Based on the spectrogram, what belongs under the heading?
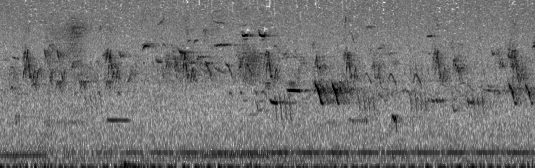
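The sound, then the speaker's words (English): Several birds chirp and sing outdoors on a humid day with a gusty wind, their calls overlapping irregularly over a steady low hum and soft background noise. “Good bird life.”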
